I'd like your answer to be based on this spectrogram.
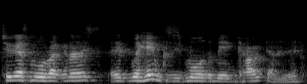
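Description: A man's voice: a little high, quick pace, muffled recording. Matey, sweary man chatting. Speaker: podcast host. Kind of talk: casual chat about films.

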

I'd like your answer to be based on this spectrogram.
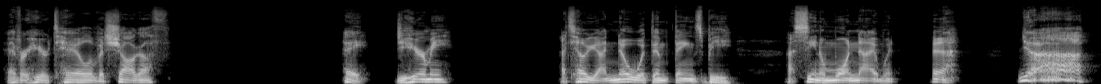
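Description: A man voicing a terrified old drunk who rants in a shrill, cracking old voice and a rustic dialect. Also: steady tone, normal speed, long pauses. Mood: frenzied. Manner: rustic old New England dialect, ranting. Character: terrified old male drunk, rambling and frantic.

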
